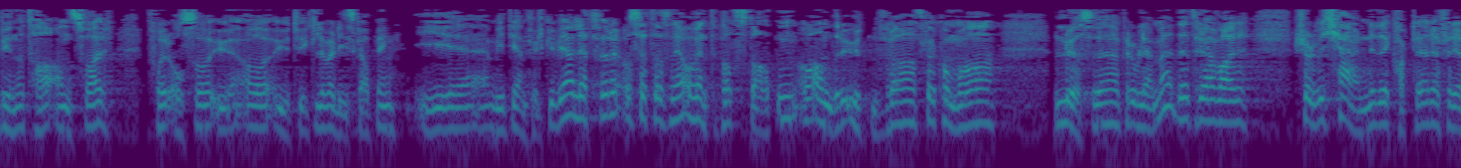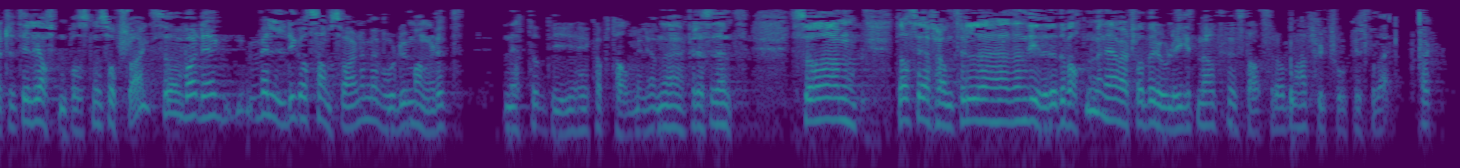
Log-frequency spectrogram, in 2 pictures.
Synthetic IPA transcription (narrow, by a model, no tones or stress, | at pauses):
bəjʏnːəɾɔt̪ʰɑːʔɑnsʋɑːɾ | fɔɾʔɔ̰sːɔɔʉːt̪ʰʋɪkləʋæɖiːskɑːpɪŋ | ɪmɪt̪jɛnfʏlkəʋɪæɭɛt̪ːfɔɾɔ̰sɛt̪ʰːəɔsneːɔʋɛnt̪ə̥pʰɔɑt̪st̪ɑːt̪n̩ɔ̰ɑnd̪ɾəʉːt̪n̩fɾoːskɑkʰɔmːəɔ | løːsəpʰɾʊbleːməd̪ɛt̪ʰɾuːjæɪʋɑɾ | ʂøːɽʋɪçæːɳəɳ̩ɪd̪ɛkʰɑʈːəjæɪɾɛfəɾeːʈət̪ʰɪlɪɑft̪n̩pʰɔst̪nsɔpʂɭɑ̰ːɡsɔʋɑɖɛʋɛld̪ɪɡɔt̪ːsɑmsʋɑːɾɳəmɛʋʊɖʉmɑŋlət̪ | nɛt̪ːɔp̚d̪ɪkʰɑpɪ̥t̪ʰɑ̰ːlmɪljøːnəpʰɾɛsɪd̪ɛnt̪sɔ | d̪̥ɑseːɾjæɪfɾɑmːt̪ʰɪld̪ɛnʋiːd̪əɾəd̪ɛbɑt̪ːn̩mɛnjæɪʋæʈfɑlˠbəɾuːɭɪɡət̪mɛɑt̪st̪ɑ̰ːt̪sɾoːd̪ənhɑɾfʉlt̪fuːkʉspʰɔd̪æ̰ɪt̪ʰɑ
